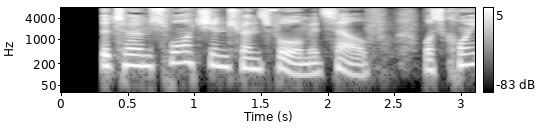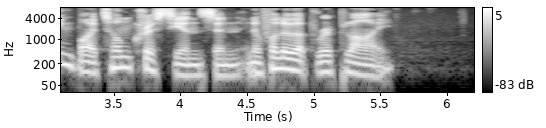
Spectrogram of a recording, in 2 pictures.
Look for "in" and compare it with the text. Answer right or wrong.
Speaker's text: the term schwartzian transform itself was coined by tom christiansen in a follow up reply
right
